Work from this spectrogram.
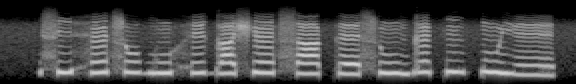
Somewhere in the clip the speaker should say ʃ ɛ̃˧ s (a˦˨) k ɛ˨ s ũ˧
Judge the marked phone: incorrect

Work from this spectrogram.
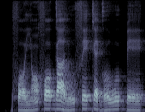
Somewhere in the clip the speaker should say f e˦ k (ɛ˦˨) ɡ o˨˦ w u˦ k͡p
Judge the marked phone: correct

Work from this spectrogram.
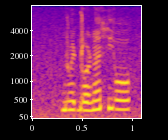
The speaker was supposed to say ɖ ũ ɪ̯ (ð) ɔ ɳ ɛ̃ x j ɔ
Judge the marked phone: incorrect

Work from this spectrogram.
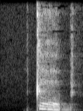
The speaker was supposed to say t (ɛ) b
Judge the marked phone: correct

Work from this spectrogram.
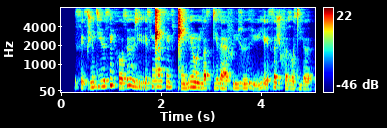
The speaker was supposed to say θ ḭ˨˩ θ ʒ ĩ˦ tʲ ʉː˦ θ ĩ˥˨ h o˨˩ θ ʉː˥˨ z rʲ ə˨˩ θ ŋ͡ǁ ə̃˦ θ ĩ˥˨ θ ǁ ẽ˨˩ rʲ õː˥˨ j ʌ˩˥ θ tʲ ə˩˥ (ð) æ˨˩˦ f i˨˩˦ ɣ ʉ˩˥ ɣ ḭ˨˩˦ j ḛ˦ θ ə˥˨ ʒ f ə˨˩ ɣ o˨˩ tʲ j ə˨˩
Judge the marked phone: correct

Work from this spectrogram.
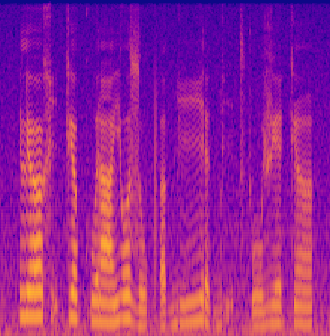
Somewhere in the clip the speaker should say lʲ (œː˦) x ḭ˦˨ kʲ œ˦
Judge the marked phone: correct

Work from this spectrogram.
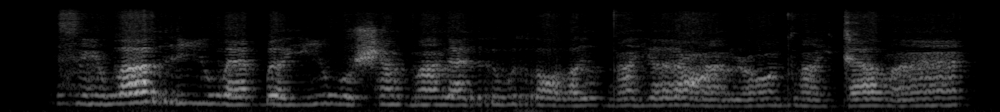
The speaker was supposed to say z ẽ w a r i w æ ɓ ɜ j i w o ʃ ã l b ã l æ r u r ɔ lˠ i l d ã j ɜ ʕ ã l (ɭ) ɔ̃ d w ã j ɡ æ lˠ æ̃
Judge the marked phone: correct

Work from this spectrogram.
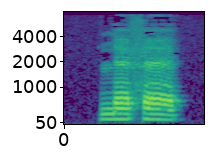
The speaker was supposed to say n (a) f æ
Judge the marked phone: incorrect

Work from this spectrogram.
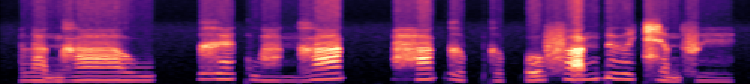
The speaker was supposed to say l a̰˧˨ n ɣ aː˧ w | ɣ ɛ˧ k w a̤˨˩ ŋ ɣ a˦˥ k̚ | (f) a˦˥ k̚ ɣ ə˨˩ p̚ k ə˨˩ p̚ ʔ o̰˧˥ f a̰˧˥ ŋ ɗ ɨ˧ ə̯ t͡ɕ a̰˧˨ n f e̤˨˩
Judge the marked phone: incorrect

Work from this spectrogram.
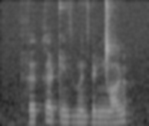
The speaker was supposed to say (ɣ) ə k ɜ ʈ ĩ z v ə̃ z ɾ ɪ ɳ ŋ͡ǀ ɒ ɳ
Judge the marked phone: incorrect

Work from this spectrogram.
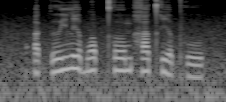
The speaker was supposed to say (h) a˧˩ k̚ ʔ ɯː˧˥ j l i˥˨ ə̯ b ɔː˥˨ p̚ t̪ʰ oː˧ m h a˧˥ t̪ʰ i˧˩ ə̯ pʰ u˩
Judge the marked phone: incorrect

